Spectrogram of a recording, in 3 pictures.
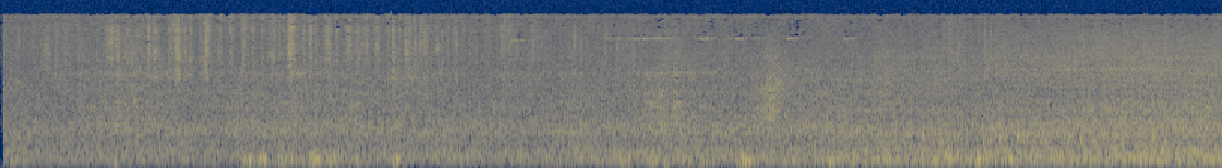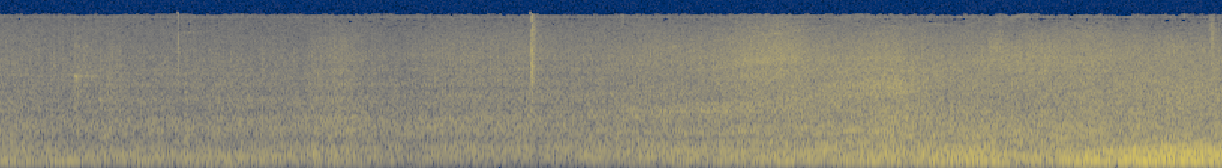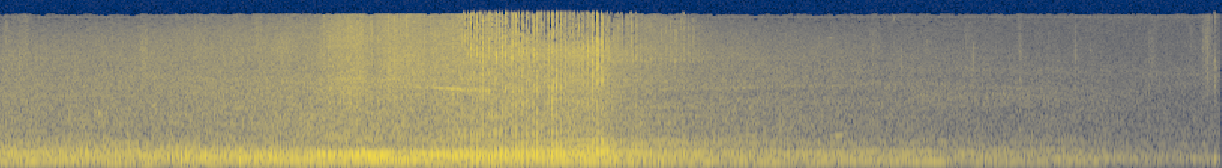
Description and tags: motorcycle passing on street
Motorcycle passing by in the city.
traffic, pass-by, motorcycle, road, passing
